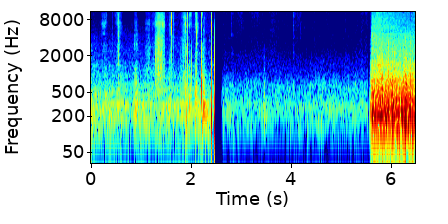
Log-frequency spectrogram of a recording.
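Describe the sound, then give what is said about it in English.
Crackling, buffeting wind noise gives way to a quieter low rumble, then a fast motorboat heading back at full speed roars in abruptly and loudly with rushing wind, staying steady to the end. “Das Boot kann ganz schön schnell und ganz schön laut.”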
